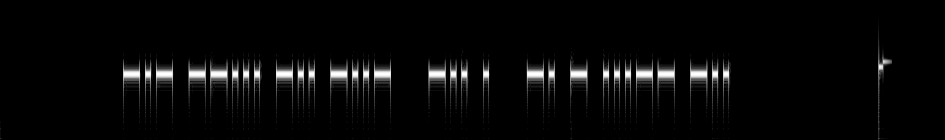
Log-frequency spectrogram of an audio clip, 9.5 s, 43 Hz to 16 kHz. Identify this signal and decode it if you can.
Morse code, heard as a keyed tone, about 22 wpm, 700 Hz. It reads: K7DX DE NT3D
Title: USA Callsign DE Callsign - 4 Characters - 22wpm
